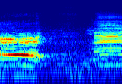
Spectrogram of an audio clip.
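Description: ewes bleating

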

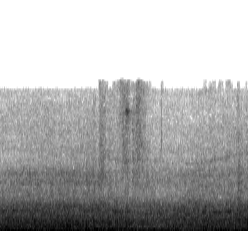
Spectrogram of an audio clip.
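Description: large truck passing by

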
